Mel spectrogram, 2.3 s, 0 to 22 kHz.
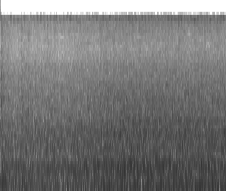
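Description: A 640 tractor engine runs nearby, a steady rough rumble with a low throbbing drone and broad mechanical noise, holding even throughout with no talk.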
